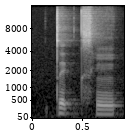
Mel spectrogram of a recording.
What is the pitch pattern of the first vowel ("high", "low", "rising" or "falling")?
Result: high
